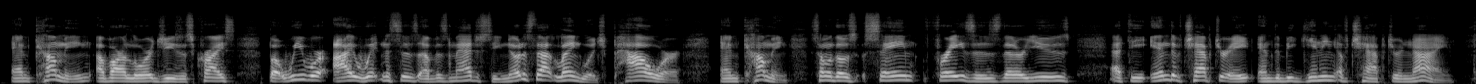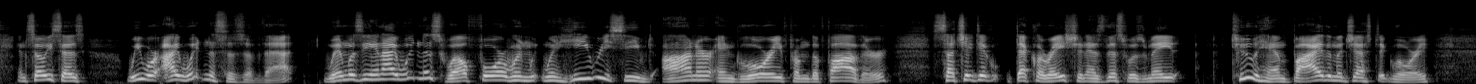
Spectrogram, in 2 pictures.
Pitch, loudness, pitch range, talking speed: 165 Hz, -22 LUFS, 145-195 Hz, 165 wpm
